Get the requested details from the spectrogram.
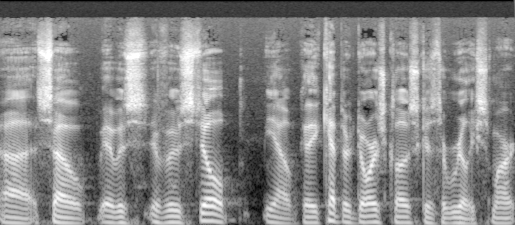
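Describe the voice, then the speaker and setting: On a very clean recording with a silent background, a man with a fairly low pitch speaks at a moderate pace and fairly even intonation. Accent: American. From Northern California, Napa and Sonoma. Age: 50s. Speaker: former winery worker and chef. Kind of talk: casual chat. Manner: halting, many fillers.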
